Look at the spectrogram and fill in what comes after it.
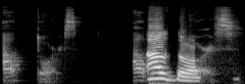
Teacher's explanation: you don't have to make the T sound it's not out the doors it's outdoors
